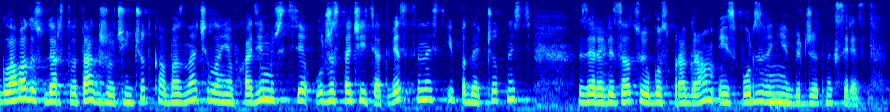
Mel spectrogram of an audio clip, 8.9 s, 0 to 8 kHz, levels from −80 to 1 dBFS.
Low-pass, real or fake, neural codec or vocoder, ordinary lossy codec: none; real; none; none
